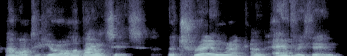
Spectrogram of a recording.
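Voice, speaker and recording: A man's voice: fairly high pitch, sing-song, normal speed. Echoey, sardonic male blackmailer played by an actor. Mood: smooth menace. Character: cynical, sardonic male blackmailer, menacingly polite ex-husband. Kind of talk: 1940s-style radio suspense acting. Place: remote live reading over video call. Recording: roomy echo over video call.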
